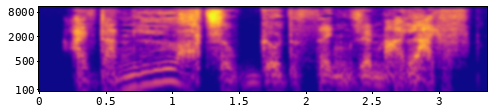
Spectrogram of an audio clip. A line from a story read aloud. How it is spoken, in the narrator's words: he snarled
